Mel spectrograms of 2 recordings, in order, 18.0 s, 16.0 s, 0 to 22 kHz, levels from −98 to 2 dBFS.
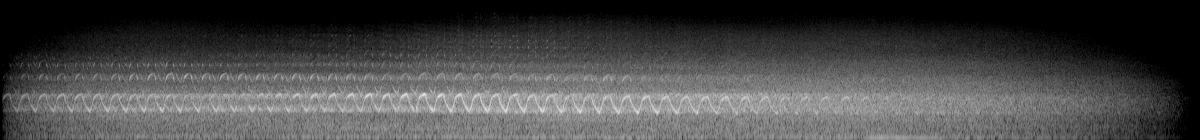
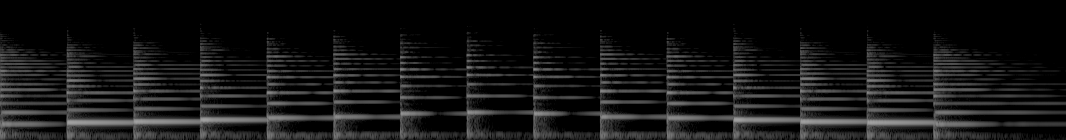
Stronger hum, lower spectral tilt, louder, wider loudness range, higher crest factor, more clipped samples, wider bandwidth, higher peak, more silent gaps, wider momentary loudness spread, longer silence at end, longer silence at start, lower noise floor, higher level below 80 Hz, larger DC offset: neither; about the same, -4 dB/octave vs -4 dB/octave; first, -22 LUFS vs -46 LUFS; first, 16 LU vs 7 LU; about the same, 18 dB vs 16 dB; neither; about the same, 10 kHz vs 9.8 kHz; first, -6 dBFS vs -30 dBFS; neither; about the same, 18 LU vs 19 LU; first, 1.7 s vs 0.25 s; first, 0.25 s vs 0 s; about the same, -73 dBFS vs -71 dBFS; first, -48 dBFS vs -74 dBFS; neither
